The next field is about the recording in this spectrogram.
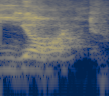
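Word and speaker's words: Jot: Basically, ya we'll be going to pronounce J as ya, but the letter we say yacht also. J, that is called Y-O-T, yacht.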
